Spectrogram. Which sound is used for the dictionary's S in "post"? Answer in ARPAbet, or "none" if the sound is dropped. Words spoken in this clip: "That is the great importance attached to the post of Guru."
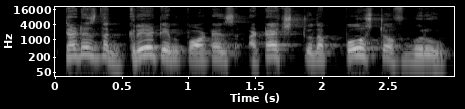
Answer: S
